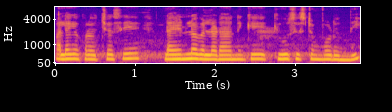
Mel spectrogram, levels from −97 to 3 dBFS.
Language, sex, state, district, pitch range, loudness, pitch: Telugu, female, Telangana, Karimnagar, 225-245 Hz, -13 LUFS, 235 Hz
